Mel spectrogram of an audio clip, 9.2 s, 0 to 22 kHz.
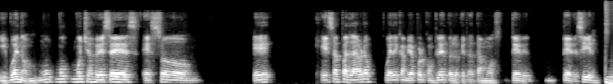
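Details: Male with stuttering (disfemia) since age 4, inherited from his father, speaking Spanish with repetitions and fillers; stuttering.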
